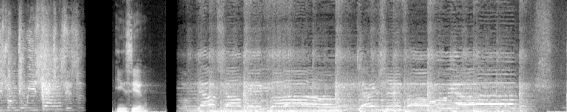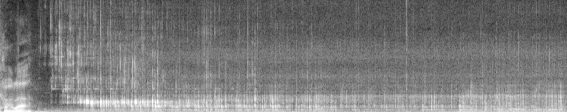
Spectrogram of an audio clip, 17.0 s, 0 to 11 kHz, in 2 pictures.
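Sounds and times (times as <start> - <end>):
cola fizzing: 9.2 - 17.0.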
